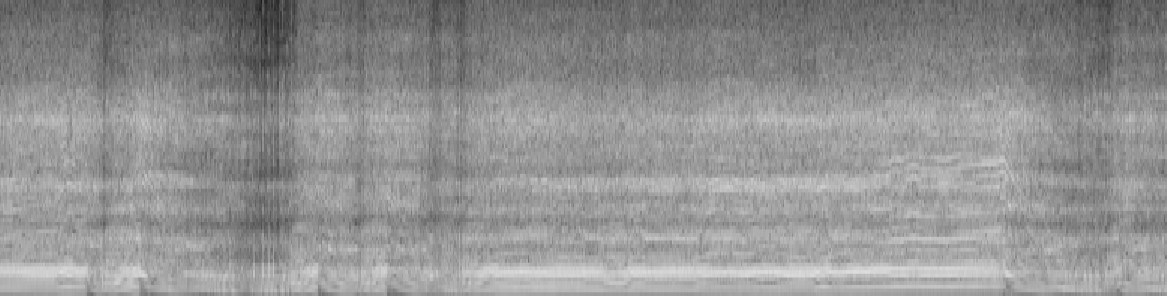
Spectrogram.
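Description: A chainsaw engine idles and revs between cuts.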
